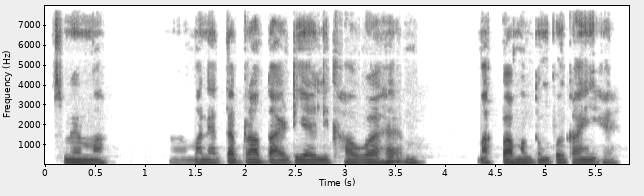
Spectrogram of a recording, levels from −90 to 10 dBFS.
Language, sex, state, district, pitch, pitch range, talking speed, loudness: Magahi, male, Bihar, Jahanabad, 120 Hz, 115-125 Hz, 90 wpm, -22 LUFS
